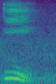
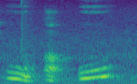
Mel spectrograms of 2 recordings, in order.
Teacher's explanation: I, é diferente de U, U, veja que a língua desce, U, agora I, veja que a língua sobe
